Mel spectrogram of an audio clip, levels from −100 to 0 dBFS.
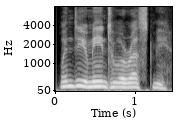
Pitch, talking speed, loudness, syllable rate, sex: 160 Hz, 285 wpm, -15 LUFS, 6.0 syllables/s, male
